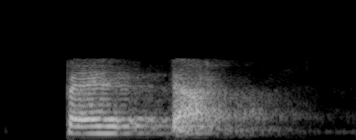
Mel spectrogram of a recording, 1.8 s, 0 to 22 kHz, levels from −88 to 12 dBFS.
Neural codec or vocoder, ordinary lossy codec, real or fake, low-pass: codec, 16 kHz, 4.8 kbps, FACodec; AAC, 16 kbps; fake; 7.2 kHz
